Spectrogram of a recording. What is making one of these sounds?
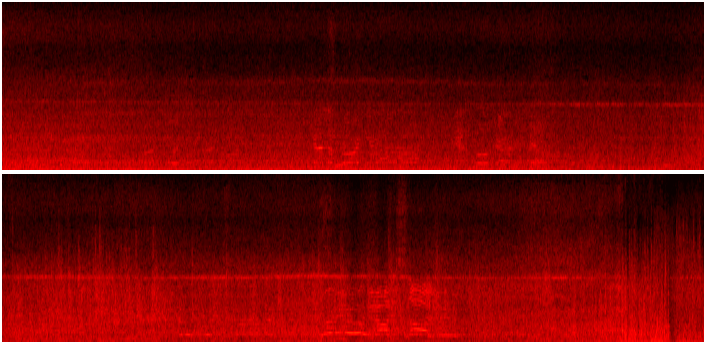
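A small plane's engine drones loudly.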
